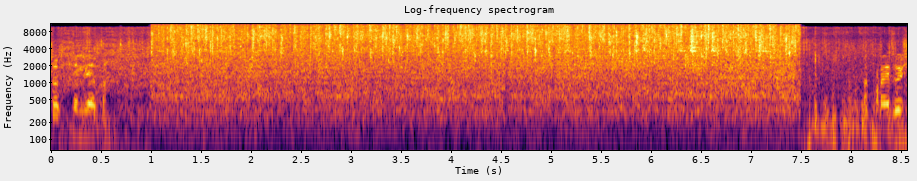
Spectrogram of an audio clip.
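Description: Heavy rain patters steadily on puddles and wet pavement.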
